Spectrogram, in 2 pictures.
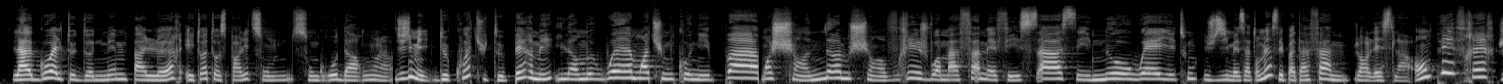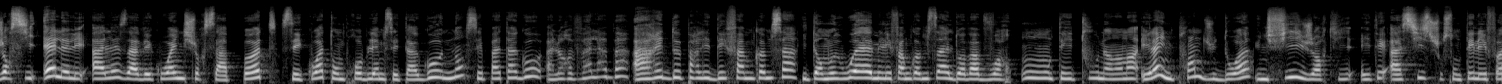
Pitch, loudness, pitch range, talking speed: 255 Hz, -19 LUFS, 225-290 Hz, 280 wpm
